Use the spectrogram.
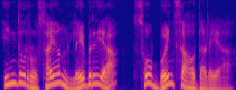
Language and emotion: Santali, disgusted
